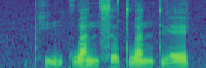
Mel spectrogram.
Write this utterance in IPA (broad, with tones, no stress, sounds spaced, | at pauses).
pʰ ḭ˨˩ ŋ k w a˥˨ n s ɤ˥˨ t̪ w a˥˨ n t̪ ɥ ɛ˦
